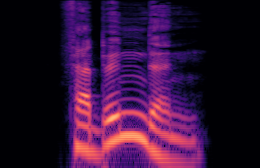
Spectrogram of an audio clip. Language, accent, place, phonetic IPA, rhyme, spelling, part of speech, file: German, Germany, Berlin, [fɛɐ̯ˈbʏndn̩], -ʏndn̩, Verbünden, noun, De-Verbünden.ogg
- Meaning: 1. gerund of verbünden 2. dative plural of Verbund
